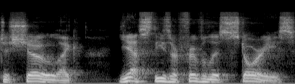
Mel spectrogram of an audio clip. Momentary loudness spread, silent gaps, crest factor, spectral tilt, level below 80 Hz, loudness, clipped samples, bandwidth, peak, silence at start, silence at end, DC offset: 4 LU; none; 16 dB; -4.5 dB/octave; -52 dBFS; -18 LUFS; under 0.1%; 12.5 kHz; -2 dBFS; 0 s; 0 s; 1%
